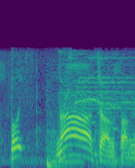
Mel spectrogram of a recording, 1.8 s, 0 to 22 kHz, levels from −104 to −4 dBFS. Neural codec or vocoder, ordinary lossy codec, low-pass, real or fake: none; Opus, 24 kbps; 7.2 kHz; real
